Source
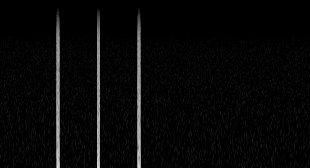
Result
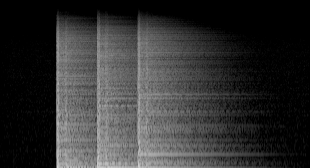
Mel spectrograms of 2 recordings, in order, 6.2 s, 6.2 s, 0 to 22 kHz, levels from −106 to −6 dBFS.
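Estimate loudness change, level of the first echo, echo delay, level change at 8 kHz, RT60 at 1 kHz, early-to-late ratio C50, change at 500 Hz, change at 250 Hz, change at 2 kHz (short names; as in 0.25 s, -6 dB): -5.0 dB, -9.0 dB, 0.159 s, -2.0 dB, 2.8 s, 1.0 dB, -1.5 dB, -2.0 dB, -2.0 dB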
